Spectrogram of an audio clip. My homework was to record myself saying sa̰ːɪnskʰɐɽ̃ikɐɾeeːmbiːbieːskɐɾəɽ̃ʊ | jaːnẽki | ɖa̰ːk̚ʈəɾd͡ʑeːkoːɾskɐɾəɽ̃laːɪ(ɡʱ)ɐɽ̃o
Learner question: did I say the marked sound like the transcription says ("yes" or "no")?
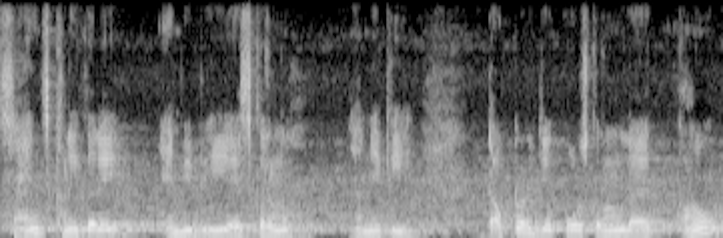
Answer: yes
